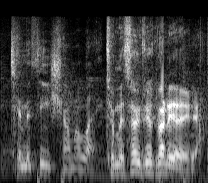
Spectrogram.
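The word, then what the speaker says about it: Timothée Chalamet: It's pronounced Timothy Chalamet.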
